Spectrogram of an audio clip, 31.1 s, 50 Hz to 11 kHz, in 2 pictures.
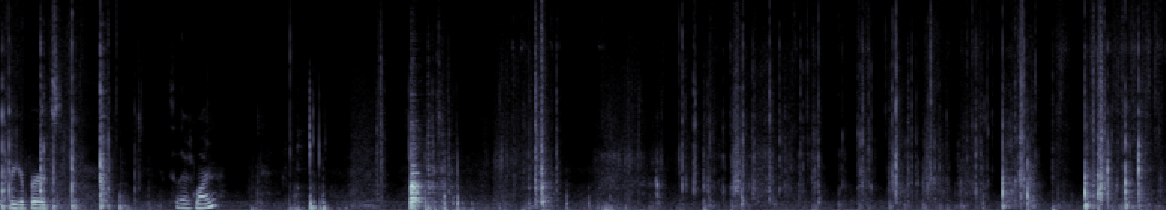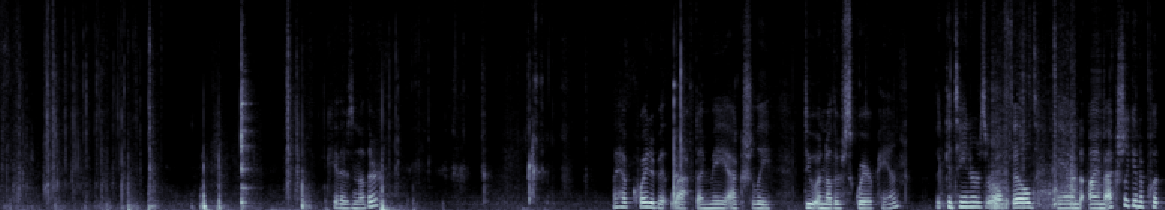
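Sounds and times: parchment paper crinkling: 6.5s - 17.7s, 20.6s - 21.8s.

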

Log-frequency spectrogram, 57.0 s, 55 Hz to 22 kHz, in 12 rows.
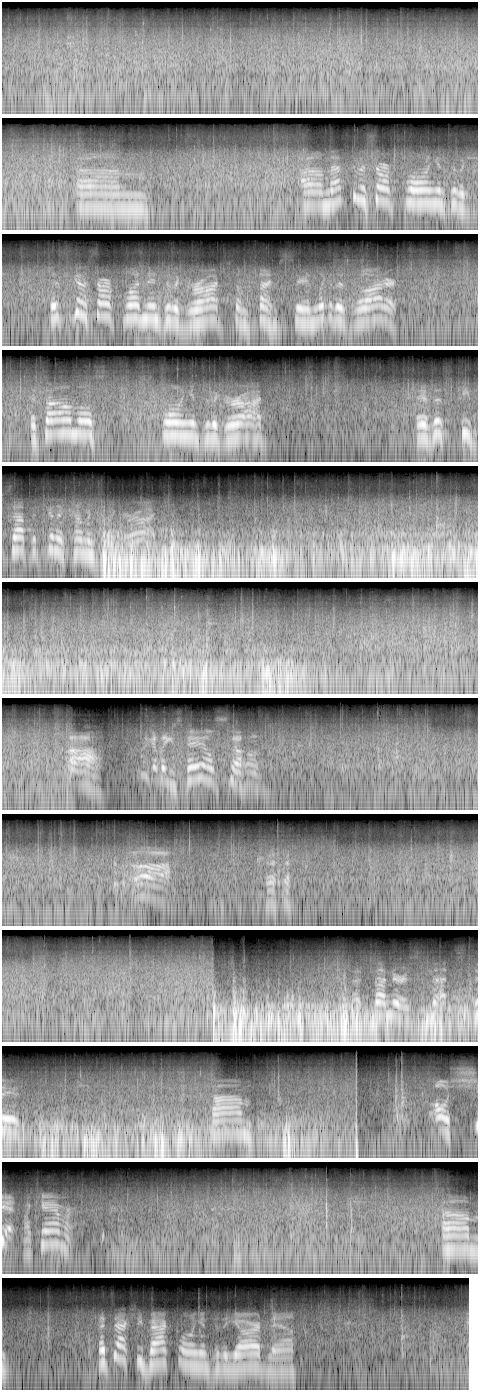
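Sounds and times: heavy rain and hail on pavement: 0.0s - 57.0s
man's voice holding a sound: 5.5s - 6.3s, 7.7s - 13.5s, 14.6s - 17.0s, 18.4s - 20.6s, 29.2s - 31.2s, 41.6s - 43.1s, 44.9s - 45.4s, 47.1s - 48.4s, 52.0s - 52.5s, 53.3s - 55.3s.

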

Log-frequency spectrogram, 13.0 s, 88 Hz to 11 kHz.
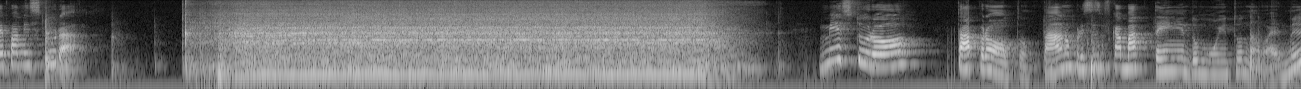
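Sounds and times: blender running: 1.8s - 7.8s.

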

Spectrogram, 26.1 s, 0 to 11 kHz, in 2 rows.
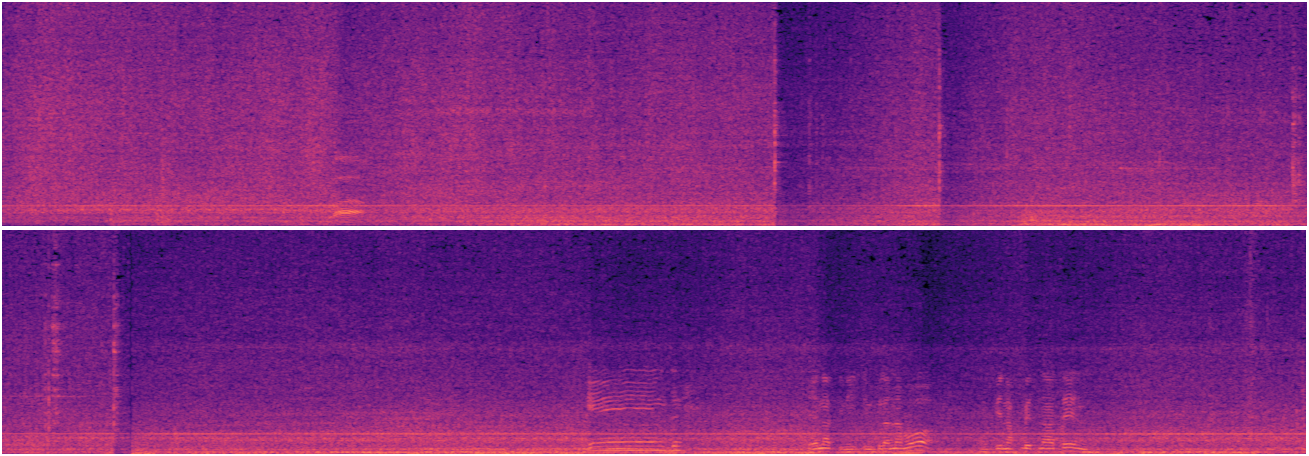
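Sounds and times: wok stir-fry hiss: 0.0s - 14.2s
low hum: 1.4s - 23.0s.

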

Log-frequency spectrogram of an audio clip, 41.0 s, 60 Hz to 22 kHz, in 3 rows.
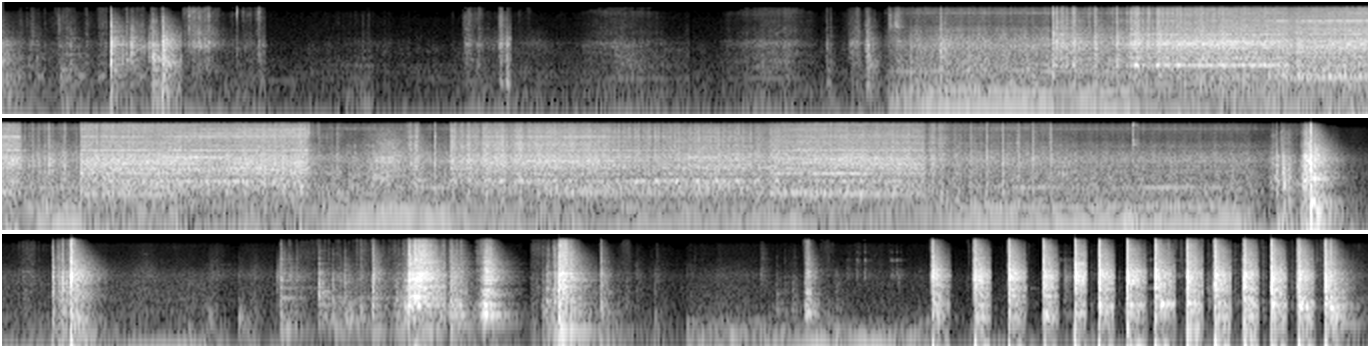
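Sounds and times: bandsaw cutting metal sheet: 9.0s - 26.3s.

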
